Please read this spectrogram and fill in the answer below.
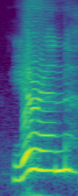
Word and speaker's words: urine: sample H lovely okay urine that first you now is um pronounced with kind of a y in front of it you are you're your so y e r you're even though it's spelled you you're in and um even though there's an e on the end that is still a short I sound urine urine urine and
